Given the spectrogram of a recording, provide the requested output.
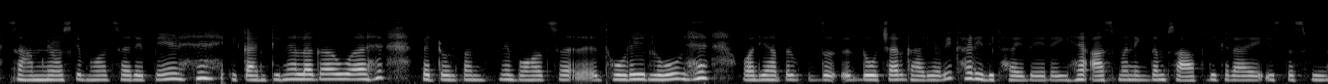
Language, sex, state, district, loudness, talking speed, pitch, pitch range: Hindi, female, Bihar, Jahanabad, -23 LUFS, 55 wpm, 215 Hz, 210-230 Hz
